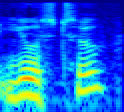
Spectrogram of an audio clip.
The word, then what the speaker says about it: used to: transcription the kitab software used to i don't mention the d okay i don't pronounce the d but used to okay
